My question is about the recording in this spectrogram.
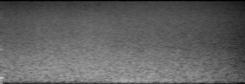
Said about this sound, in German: Wir hören das Meerrauschen von weit weg und Salsa-Musik.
